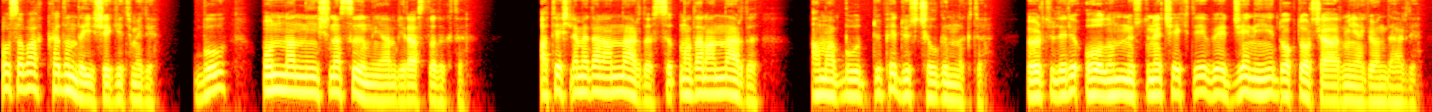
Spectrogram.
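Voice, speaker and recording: A man narrating a story aloud in a measured, steady reading voice. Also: fairly low pitch, dry recording. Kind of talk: scripted audiobook narration.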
